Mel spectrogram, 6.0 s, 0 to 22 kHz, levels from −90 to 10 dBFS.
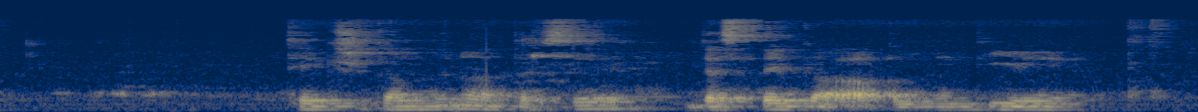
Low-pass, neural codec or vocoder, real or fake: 10.8 kHz; none; real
